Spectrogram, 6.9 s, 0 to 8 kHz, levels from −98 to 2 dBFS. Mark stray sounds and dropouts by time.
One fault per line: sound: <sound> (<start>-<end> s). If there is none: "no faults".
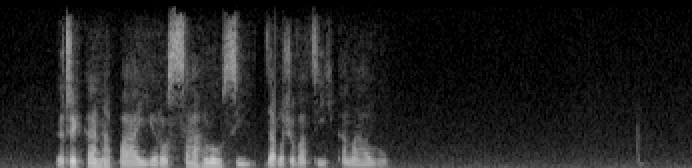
no faults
